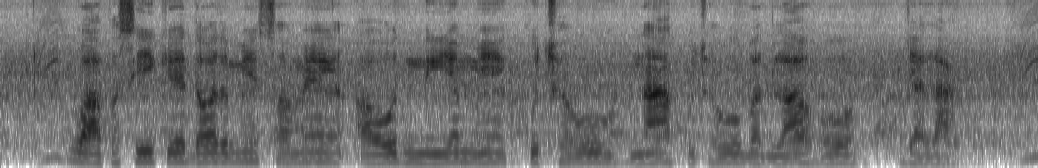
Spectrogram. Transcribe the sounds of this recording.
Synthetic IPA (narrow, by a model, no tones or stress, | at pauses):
ʋaːpəsiked̪ɔːɾmẽsəməaud̪nijəmːẽkʊt͡ʃʰunakʊt͡ʃʰubəd̪laːɦo | d͡ʒaːlaː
